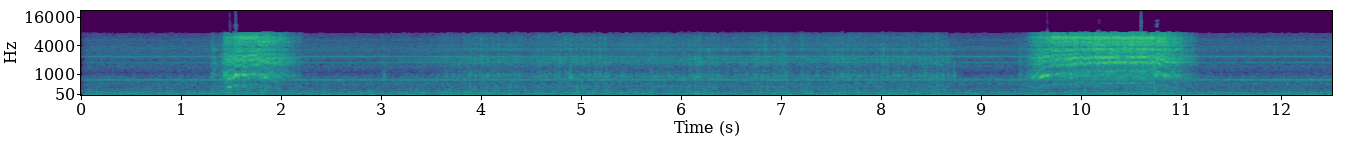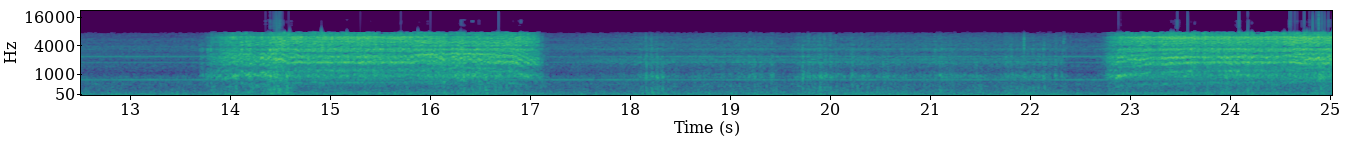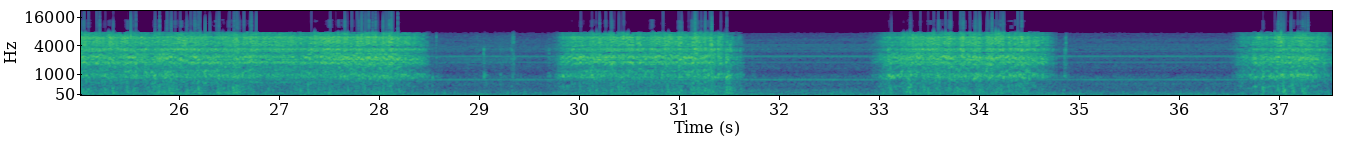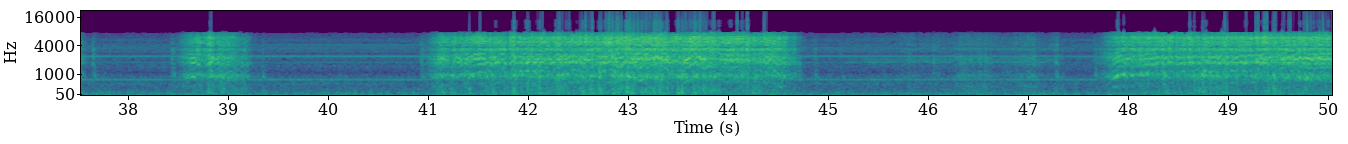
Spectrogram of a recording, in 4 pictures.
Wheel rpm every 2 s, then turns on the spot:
40, 10, 10, 20, 30, 60, 20, 150, 70, 30, 30, 90, 160, 160, 40, 110, 70, 40, 50, 30, 70, 170, 50, 30, 150.
4-8 18-22 28-30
